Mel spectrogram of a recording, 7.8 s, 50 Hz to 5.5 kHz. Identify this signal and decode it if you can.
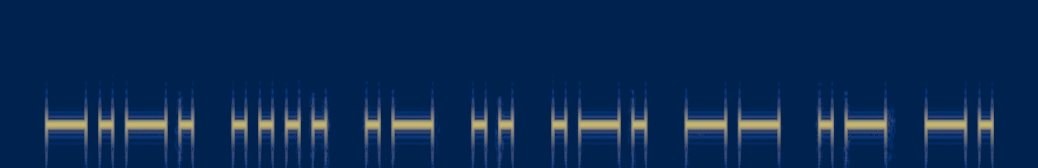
Morse code, heard as a keyed tone, about 12 wpm, 600 Hz. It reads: CHAIRMAN
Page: English quotations in CW (telegraphy - morse)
